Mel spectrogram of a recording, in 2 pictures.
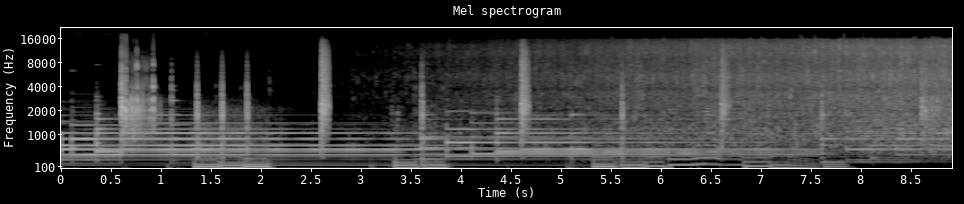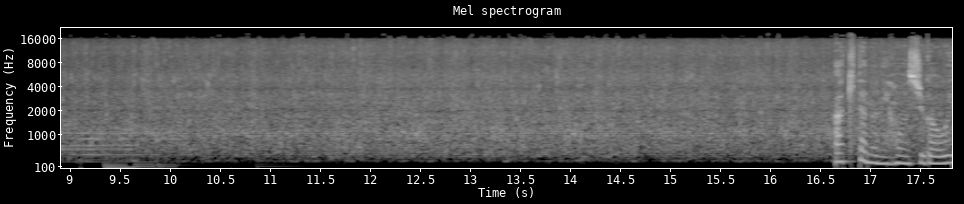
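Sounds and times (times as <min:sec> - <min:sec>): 
soft low musical tone: 0:00.0 - 0:10.2
river water flowing: 0:04.2 - 0:17.8
speech: 0:16.7 - 0:17.8.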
